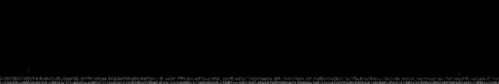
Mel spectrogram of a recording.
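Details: Quiet low rumble near a barn owl nest with a few faint clicks and knocks scattered through it, and no calls from the owls.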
